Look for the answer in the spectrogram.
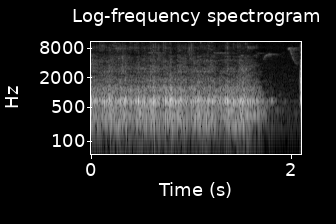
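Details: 2002/2003 KSZ motorcycle engine; fast, rough, gravelly whirring rattle; owner suspects worn bearings, and the piston was found scuffed against the cylinder.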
